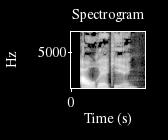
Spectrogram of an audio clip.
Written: afreagering

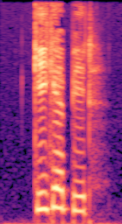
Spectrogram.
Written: gigabit

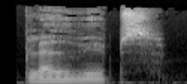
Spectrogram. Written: bladhveps

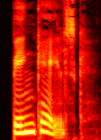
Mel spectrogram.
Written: bengalsk

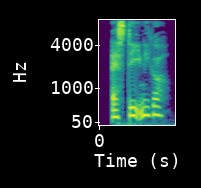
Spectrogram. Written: ASTENIKER

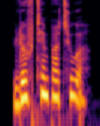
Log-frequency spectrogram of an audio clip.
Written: lufttemperatur

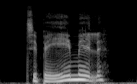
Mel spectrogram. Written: tilbagemelde

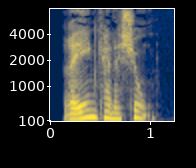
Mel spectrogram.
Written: reinkarnation

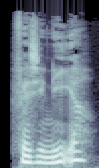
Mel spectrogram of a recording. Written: fascinere

